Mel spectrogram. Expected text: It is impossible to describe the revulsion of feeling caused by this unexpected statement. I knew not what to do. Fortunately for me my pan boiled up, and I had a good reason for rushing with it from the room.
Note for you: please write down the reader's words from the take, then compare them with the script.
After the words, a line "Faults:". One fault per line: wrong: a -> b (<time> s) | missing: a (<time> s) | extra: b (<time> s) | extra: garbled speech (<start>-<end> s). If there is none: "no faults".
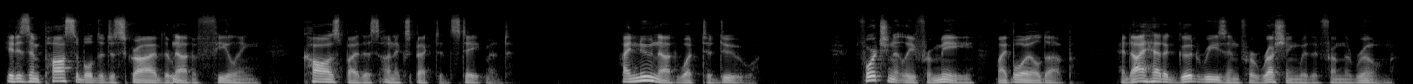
It is impossible to describe the not of feeling caused by this unexpected statement. I knew not what to do. Fortunately for me my boiled up, and I had a good reason for rushing with it from the room.
Faults:
wrong: revulsion -> not (1.7 s)
missing: pan (10.1 s)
